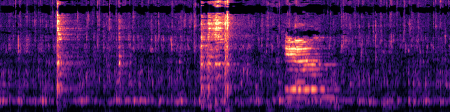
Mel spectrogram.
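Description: Tap water runs into a sink to soak hats with laundry detergent, a steady close splashing flow with a few clinks and bumps, while a voice speaks briefly over it.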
